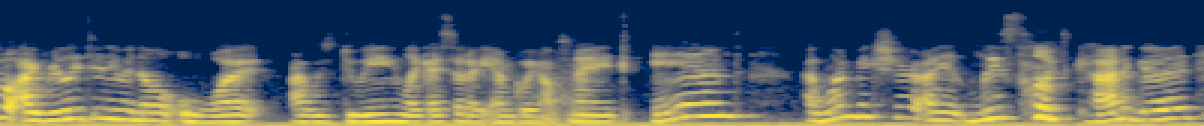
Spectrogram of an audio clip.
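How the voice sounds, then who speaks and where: This young beauty vlogger in her twenties, a native Spanish speaker, talks casually at home as she does her makeup, peppering her rambling with "like" and an occasional curse. Her voice is fairly high, and there's a little hiss or hum on the recording.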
